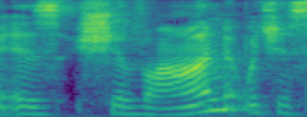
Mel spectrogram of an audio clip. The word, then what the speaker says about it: Siobhan: her middle name is Siobhan, which is spelt the same way. But I believe that the owner of this shop pronounces her name with the B, so Saban.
